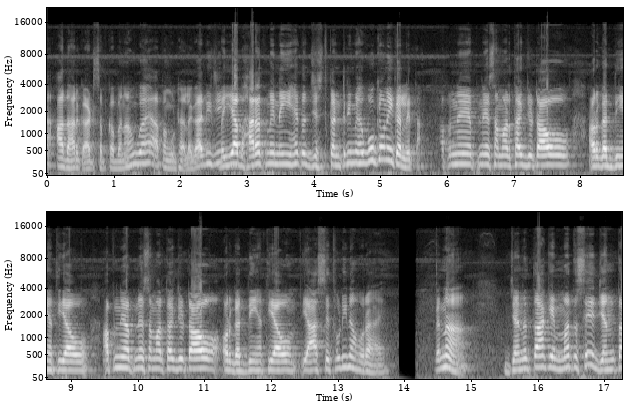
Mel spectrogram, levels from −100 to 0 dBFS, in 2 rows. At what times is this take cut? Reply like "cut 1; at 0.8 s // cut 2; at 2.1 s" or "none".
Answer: cut 1; at 2.5 s // cut 2; at 6.0 s // cut 3; at 14.5 s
